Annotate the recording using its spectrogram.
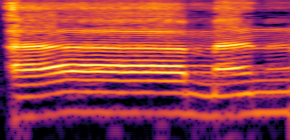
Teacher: حمزہ کے اوپر جو کھڑی زبر ہے اس کو دو حرکات لمبا کرنا ہے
